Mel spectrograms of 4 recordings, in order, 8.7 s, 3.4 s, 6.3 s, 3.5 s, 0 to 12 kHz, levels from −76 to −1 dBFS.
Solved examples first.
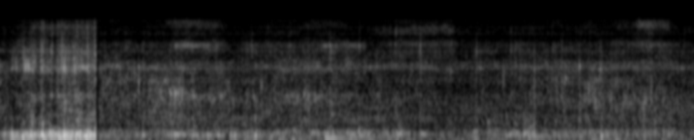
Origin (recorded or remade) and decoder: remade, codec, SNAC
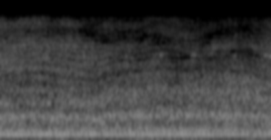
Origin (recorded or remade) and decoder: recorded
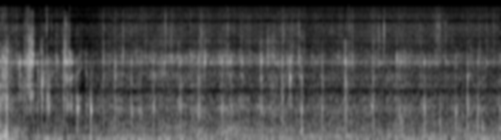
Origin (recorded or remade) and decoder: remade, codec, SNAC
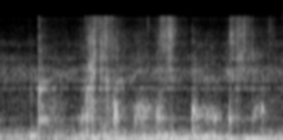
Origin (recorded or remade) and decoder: remade, codec, SNAC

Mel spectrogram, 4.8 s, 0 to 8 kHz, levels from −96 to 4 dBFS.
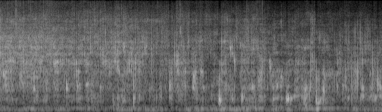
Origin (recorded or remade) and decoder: remade, codec, SNAC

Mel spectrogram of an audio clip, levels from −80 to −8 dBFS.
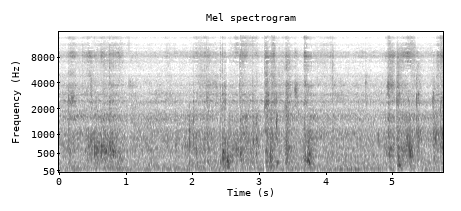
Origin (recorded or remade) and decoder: remade, codec, SNAC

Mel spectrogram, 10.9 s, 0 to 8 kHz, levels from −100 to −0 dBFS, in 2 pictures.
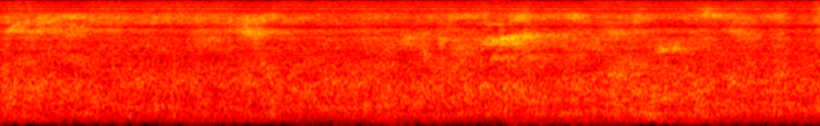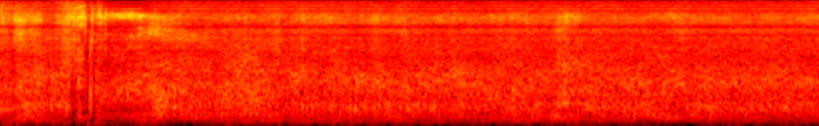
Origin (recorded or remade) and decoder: remade, codec, SNAC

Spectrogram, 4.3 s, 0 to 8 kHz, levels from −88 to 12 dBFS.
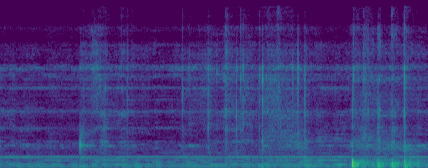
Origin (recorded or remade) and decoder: remade, codec, SNAC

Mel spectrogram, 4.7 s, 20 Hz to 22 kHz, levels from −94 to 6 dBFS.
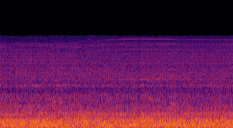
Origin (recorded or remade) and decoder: recorded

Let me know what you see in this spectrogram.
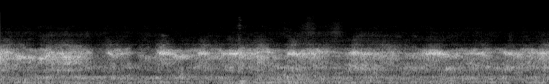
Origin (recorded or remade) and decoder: remade, codec, SNAC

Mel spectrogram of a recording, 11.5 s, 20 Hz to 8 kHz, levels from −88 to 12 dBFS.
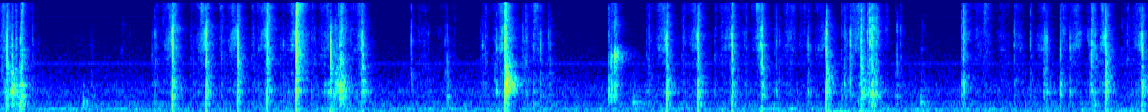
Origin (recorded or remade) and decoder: recorded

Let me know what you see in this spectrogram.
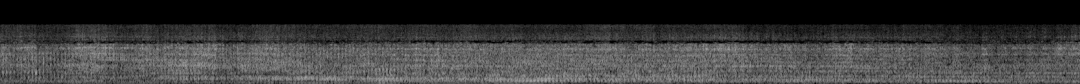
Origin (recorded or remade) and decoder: recorded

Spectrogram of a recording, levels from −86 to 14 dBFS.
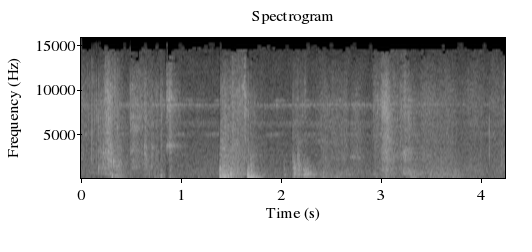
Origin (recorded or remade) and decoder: recorded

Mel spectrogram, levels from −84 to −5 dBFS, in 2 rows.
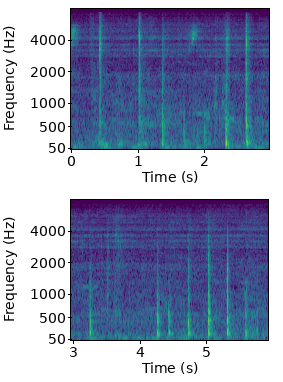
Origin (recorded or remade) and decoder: remade, codec, SNAC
